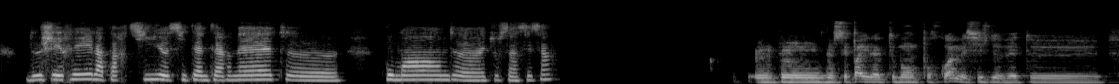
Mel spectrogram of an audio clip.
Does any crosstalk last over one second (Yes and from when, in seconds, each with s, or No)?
No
